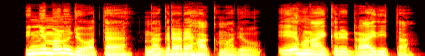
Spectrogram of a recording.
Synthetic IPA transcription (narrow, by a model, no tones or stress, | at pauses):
t̪ɪjãmɐɽ̃ũd͡ʒoɐt̪ɛnɐɡɾaɾɛɦaːkmãd͡ʒoeːɦʊɽ̃aːikɐɾiɖɐɾaːid̪ɪt̪ːaː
